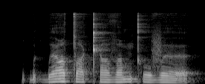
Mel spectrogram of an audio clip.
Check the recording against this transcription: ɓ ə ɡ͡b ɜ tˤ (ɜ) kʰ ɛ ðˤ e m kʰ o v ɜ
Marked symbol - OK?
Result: no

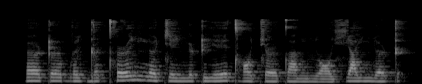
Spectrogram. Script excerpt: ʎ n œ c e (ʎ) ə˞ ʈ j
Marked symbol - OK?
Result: no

